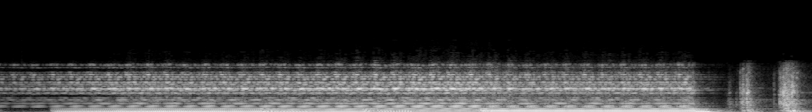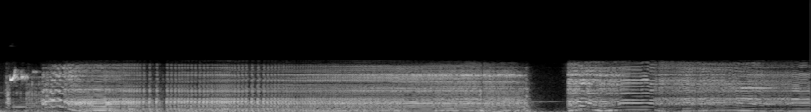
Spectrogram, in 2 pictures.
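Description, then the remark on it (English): Opening of the Inner Sanctum Mysteries radio show: a loud, distorted organ chord holds for several seconds, then the show's squeaking door creaks open in a long, wavering creak that slides up and down in pitch, with a brief break midway. “This is Raymond, your host at the Squeaking Door.”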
